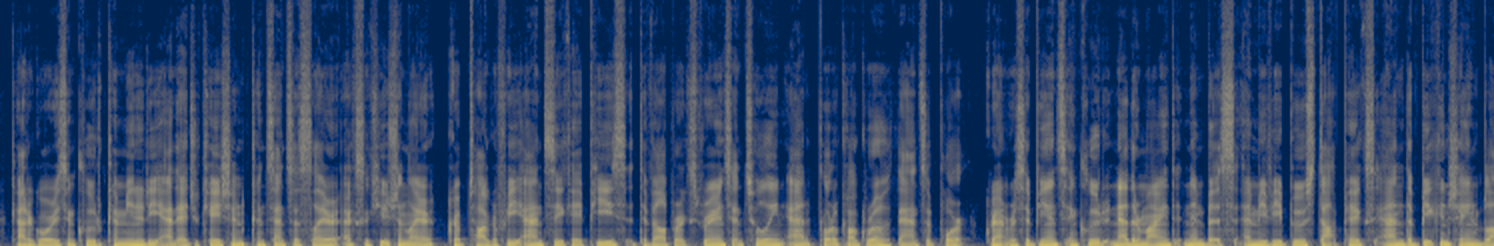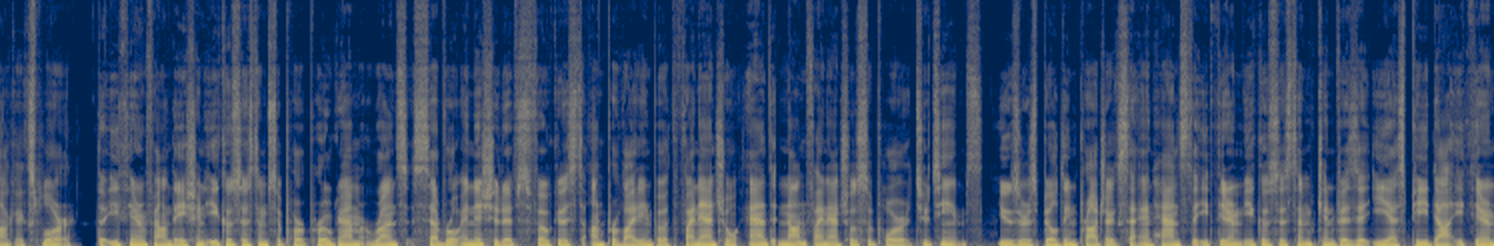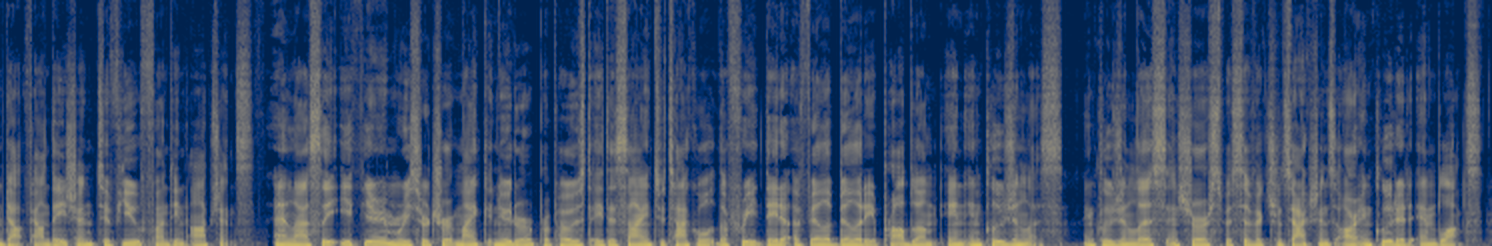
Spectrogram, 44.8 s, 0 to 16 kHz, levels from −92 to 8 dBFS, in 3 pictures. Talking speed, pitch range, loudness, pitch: 125 wpm, 115-140 Hz, -20 LUFS, 125 Hz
